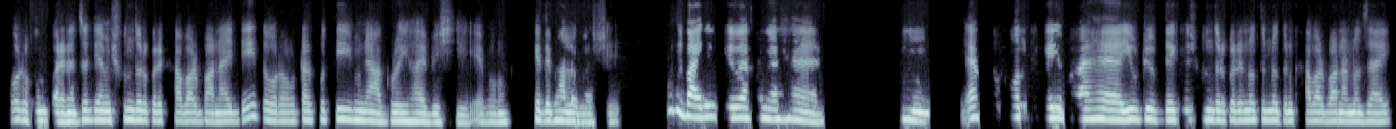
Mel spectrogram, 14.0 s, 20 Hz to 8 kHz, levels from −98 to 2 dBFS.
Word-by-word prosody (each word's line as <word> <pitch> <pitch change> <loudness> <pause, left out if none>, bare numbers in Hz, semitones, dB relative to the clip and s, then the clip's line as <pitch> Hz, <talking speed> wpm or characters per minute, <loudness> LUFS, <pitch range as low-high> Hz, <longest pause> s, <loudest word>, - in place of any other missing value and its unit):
ওরকম 165 -2 -1
করে 155 -2 +1
না। - - +6
যদি 175 0 +1
আমি 165 0 +4
সুন্দর 175 -2 +2
করে 160 0 0
খাবার 155 0 -3
বানায় 150 0 -1
দেই 205 +6 -3
তো - - -6
ওরা 155 0 -2
ওটার 165 +2 -3
প্রতি 175 +2 -3 0.2
মানে 165 -1 +3
আগ্রহী 150 +1 +1
হয় 145 -1 +2
বেশি 135 -1 -5 0.2
এবং 140 0 -3 0.3
খেতে 165 -2 +1
ভালোবাসে। 145 -3 0 0.5
কিন্তু 345 -2 +1
বাইরে 220 -1 +6 0.2
গেলেও 210 - +1
এখন 200 +1 -3
আর 185 - +2
হ্যাঁ, 160 -4 +1 0.9
হুম। 165 -4 +4 0.5
এখন 215 - -2
তো - - -34
phone 220 0 -3
থেকে 205 0 -3 0.2
বা 180 - -5 0.2
হ্যাঁ, 180 -2 +4
YouTube 185 -2 +2
দেখে 175 0 0
সুন্দর 175 -2 +1
করে 165 -1 0
নতুন, 170 0 -1
নতুন 160 0 0
খাবার 160 0 -3
বানানো 155 -1 +1
যায়। 150 0 -2
165 Hz, 185 wpm, -19 LUFS, 155-180 Hz, 0.9 s, না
